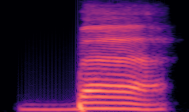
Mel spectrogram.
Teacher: جب دونوں حصوں کے تری والے حصے مل جائیں آپس میں، دونوں ہونٹوں کے تری والے حصے مل جائیں، با ادا ہوگا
